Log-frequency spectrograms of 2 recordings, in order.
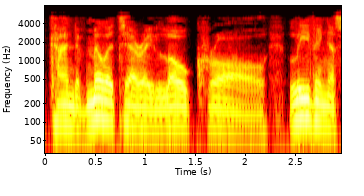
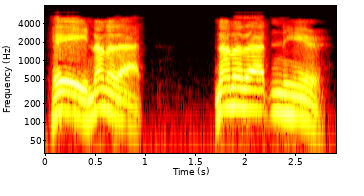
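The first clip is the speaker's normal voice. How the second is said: high, loud warning shout; bartender's yell; 10 semitones higher, 7 dB louder than usual. A narrator's reading. Bartender stopping a bar fight, yelling. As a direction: yell it across the room to break up trouble. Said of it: "The bartender yelled".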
